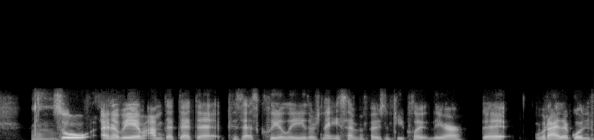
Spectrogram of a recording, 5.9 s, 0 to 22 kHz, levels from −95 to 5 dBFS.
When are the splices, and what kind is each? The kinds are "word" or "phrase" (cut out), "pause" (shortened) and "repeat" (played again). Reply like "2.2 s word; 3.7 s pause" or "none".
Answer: 1.6 s word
